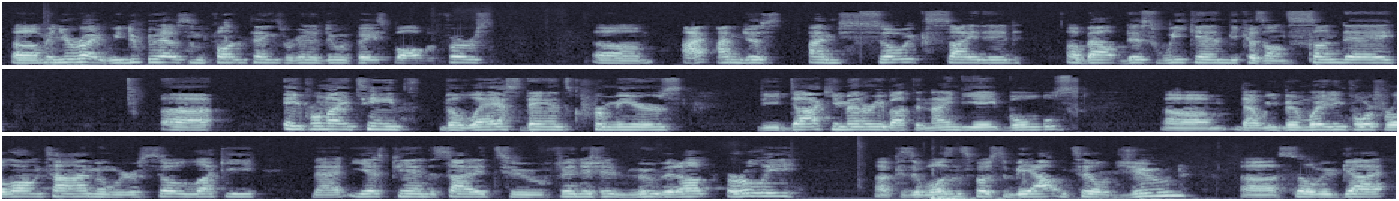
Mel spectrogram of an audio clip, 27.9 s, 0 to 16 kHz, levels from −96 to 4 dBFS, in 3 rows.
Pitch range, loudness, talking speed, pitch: 150-165 Hz, -18 LUFS, 180 wpm, 155 Hz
